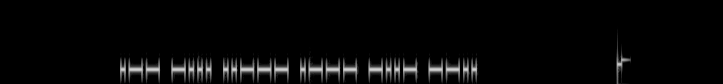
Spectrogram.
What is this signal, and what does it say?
Morse code, heard as a keyed tone, about 28 wpm, 700 Hz. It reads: WB2JXZ
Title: USA Call Signs - 6 Characters - 4x Character Spacing - 28wpm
